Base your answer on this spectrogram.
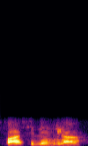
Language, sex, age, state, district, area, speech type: Hindi, male, 18-30, Uttar Pradesh, Ghazipur, urban, conversation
